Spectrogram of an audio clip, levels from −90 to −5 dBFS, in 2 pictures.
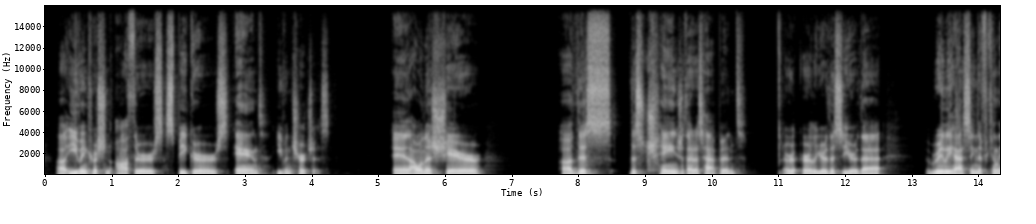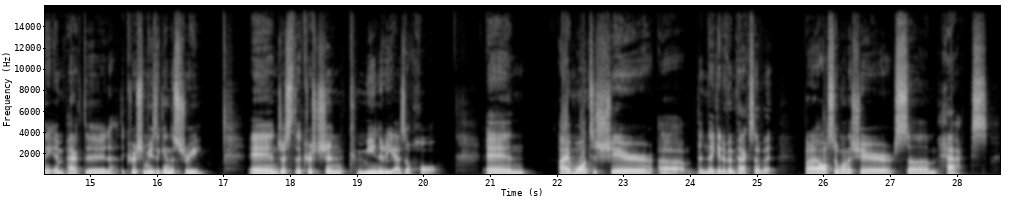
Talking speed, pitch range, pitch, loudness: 125 wpm, 80-100 Hz, 85 Hz, -18 LUFS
